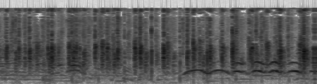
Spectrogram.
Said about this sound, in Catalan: Home, toca aplaudir, no? Perquè, escolta'm...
